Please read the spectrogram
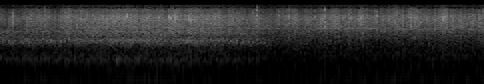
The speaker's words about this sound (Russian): Бенгальские огни вспыхнули, засверкали и стали сыпать во все стороны огненными брызгами. Это был фейерверк. Нет, какой там фейерверк? Северное сияние, извержение вулкана. Вся елка сияла и сыпала вокруг серебром.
